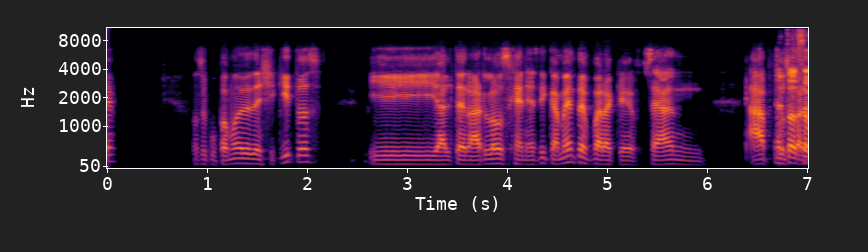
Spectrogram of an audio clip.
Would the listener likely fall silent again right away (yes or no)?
no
